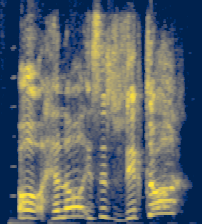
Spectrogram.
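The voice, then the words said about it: Put-on vampire-style foreign accent. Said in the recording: “forgive my accent ... your accent makes you say people's names wrong”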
